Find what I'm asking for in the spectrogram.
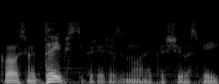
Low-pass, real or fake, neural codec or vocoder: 7.2 kHz; real; none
